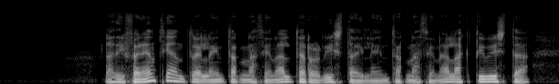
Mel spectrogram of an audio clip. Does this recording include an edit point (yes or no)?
no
